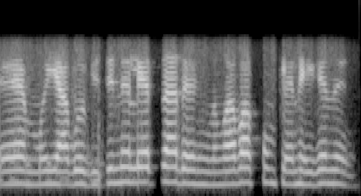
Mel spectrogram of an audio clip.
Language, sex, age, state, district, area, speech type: Bodo, female, 45-60, Assam, Chirang, rural, conversation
